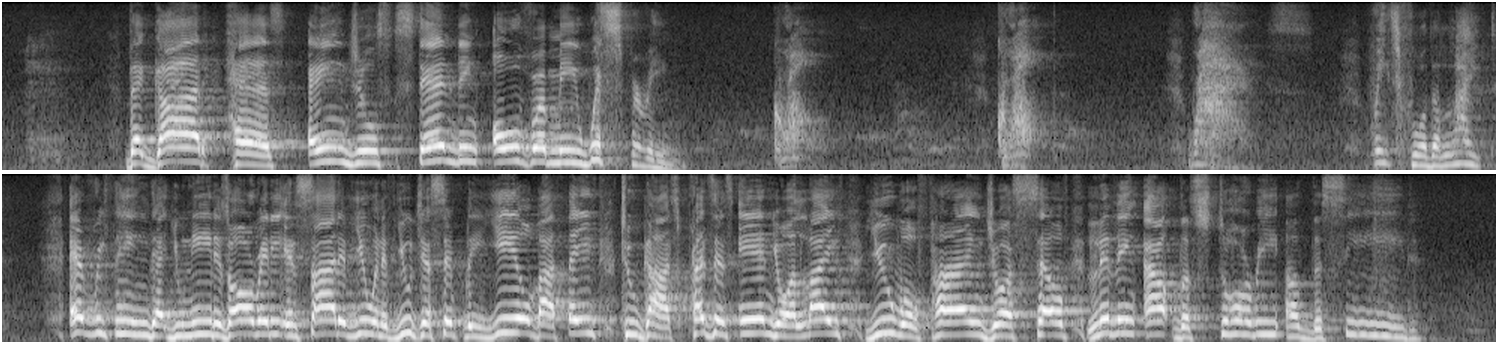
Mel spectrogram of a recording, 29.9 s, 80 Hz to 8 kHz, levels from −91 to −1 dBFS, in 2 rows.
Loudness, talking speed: -12 LUFS, 100 wpm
